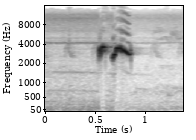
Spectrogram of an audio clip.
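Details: Female bird calling to get males singing: a single bright two-part chirp, a short high note then a longer rising-falling whistle, over a faint steady hiss.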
